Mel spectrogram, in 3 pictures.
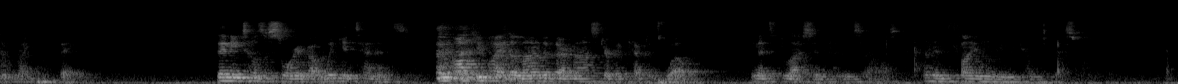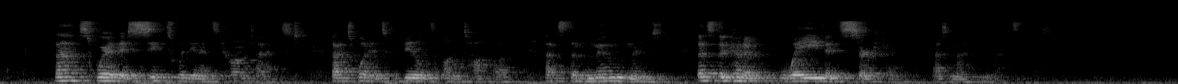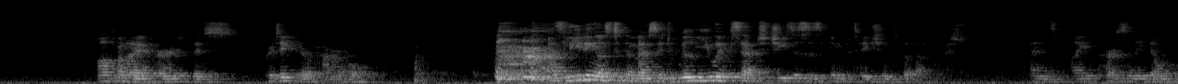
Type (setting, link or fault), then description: setting, large echoing room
